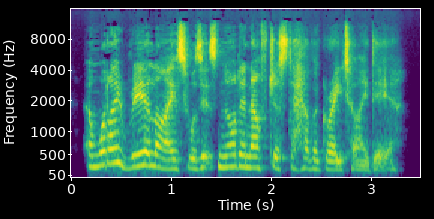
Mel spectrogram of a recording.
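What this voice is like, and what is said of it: British accent. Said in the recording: “as you can guess from the accent, I'm originally from the UK”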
